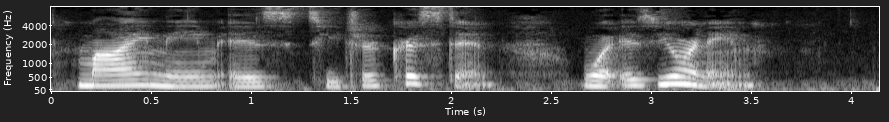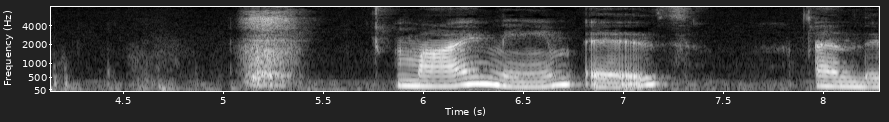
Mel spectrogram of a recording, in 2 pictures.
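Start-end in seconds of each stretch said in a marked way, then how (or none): 0.1-3.5 slow, clear self-introduction; slow teacher intro. Shown as a demonstration. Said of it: "So I would say". 5.9-7.4 very slow, drawn-out prompt. Shown as a demonstration. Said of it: "enforce them with my fingers".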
